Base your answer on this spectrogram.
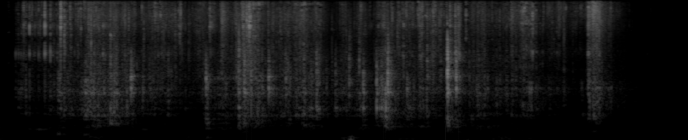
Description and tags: Jewelry moving sounds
